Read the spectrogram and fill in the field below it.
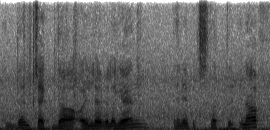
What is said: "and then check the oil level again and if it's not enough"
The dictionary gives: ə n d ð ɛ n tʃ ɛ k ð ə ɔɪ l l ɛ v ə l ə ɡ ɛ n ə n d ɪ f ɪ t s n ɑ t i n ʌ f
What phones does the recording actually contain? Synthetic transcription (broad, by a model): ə n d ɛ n tʃ ɛ k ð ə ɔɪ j l ɛ v ə l ə ɡ ɛ n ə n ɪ p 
